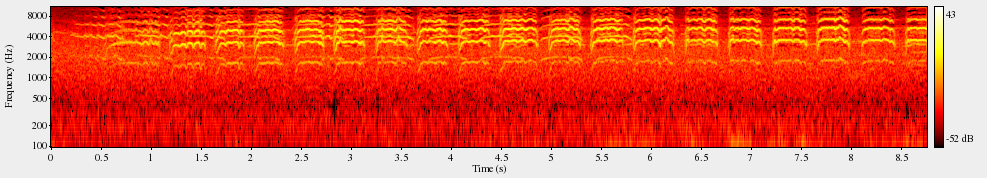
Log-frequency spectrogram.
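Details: Male Eleonora's falcon calling close to the microphone: a fast, steady series of harsh, nasal, high-pitched notes, about two per second, with females calling from ledges in the background over a faint wash of sea.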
